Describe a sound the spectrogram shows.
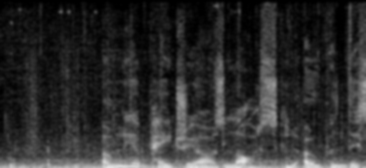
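A young woman talks casually into a microphone.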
